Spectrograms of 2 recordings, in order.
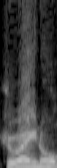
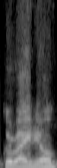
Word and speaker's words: geraniol: The substance inside is called geraniol or geraniol, depending on which way you like to pronounce it.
